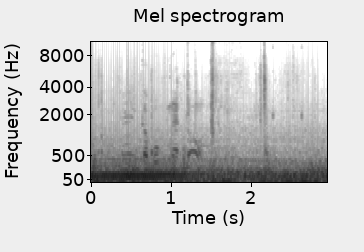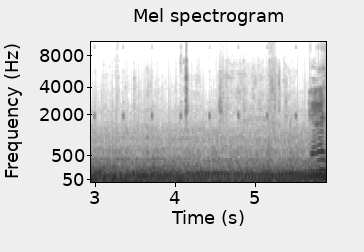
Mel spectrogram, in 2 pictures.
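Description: Low rumble fills a car interior while riding along in hot weather, a steady road drone with light rattles and clicks, and people talking inside the vehicle.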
